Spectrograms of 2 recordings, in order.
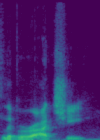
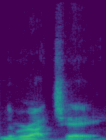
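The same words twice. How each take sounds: First: The name is said with an American pronunciation. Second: The name is said with an Italian pronunciation. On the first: This is the familiar adapted form of the name. "the Americanized [name]" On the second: This is how the family's Italian name would sound. "You would have pronounced it Liberace"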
